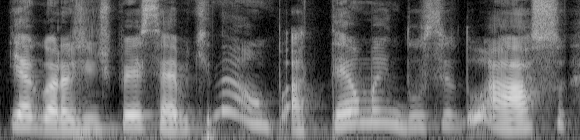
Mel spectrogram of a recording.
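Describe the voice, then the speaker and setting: A woman's voice: on the high side, very animated, fast. A Brazilian woman hosting a business podcast, explaining points with examples and rhetorical questions. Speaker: podcast host.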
